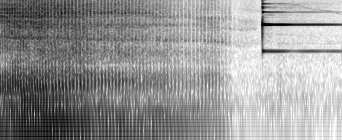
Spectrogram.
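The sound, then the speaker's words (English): A voice imitates a tuba pedal tone with a low, loud lip buzz, rich and rasping, held for under two seconds and slowly fading, then a single bright bell ding rings out. “Let's hear your tuba buzz. I'm going for a pedal tone.”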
